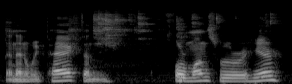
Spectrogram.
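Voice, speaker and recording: Man from Palestine, Romanian native speaker, slightly higher voice, relaxed storytelling, chuckles, repeats words. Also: moderate pace, vocal fry. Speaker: guest. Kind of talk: casual storytelling chat.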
